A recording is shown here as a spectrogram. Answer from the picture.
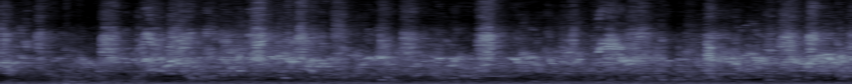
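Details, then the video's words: Dense high twittering of many budgerigars, sharp chirps repeated quickly over a busy warbling background. "Budgies Birds talking sound Birds chirping sounds"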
